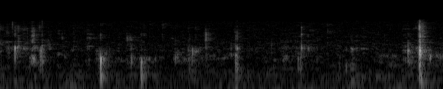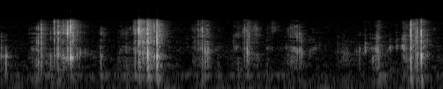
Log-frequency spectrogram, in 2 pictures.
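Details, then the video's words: Dog crunching a pig ear indoors, starting with light ticking bites, then bursts of loud dry cracking and grinding that come rapidly, several per second, toward the end. "Dog Chewing Pig Ears"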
